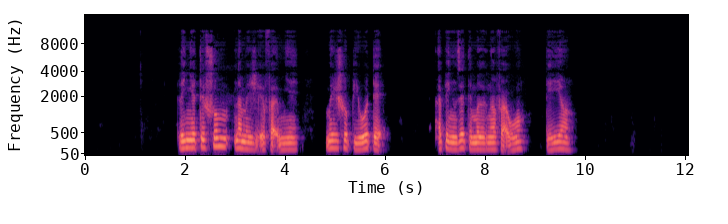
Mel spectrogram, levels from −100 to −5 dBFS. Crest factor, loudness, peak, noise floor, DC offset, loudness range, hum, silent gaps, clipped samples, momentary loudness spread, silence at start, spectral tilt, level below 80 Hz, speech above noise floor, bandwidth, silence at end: 18 dB; -35 LUFS; -18 dBFS; under -90 dBFS; under 0.1%; 5 LU; none; 4.64-4.80 s, 6.14-6.29 s, 6.36-6.55 s, 6.66-6.88 s, 6.95-7.00 s, 8.96-9.11 s, 9.17-9.21 s; under 0.1%; 10 LU; 1.85 s; -7 dB/octave; -82 dBFS; over 56 dB; 11.5 kHz; 2.35 s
